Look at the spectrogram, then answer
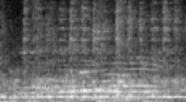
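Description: Crowd at a PBA bowling match in Portland cheering and murmuring steadily throughout, a dense, continuous roar of many voices filling the hall.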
